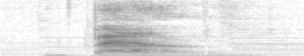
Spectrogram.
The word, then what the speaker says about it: belle: like this ah me Belle beautiful in French you say it like this Bell bonjour hello in French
